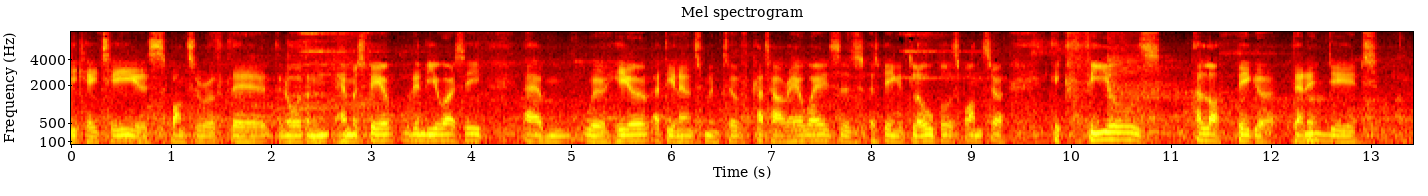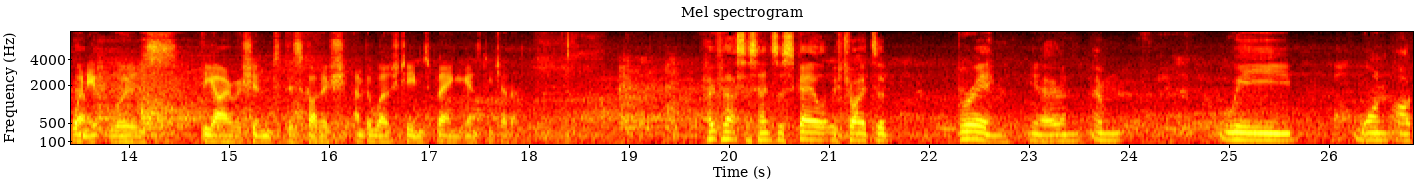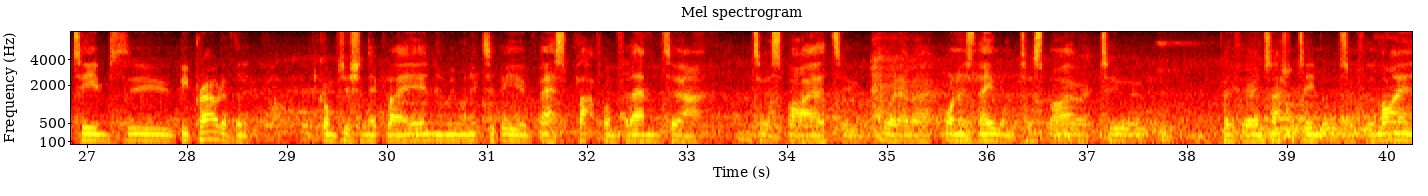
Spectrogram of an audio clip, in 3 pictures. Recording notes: It was recorded in the First Class Lounge of Hamad International Airport in Doha at the announcement of Qatar Airways as a sponsor of the Championship.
